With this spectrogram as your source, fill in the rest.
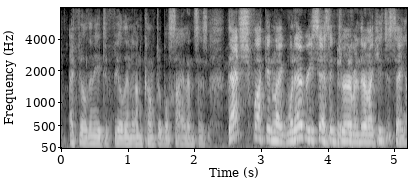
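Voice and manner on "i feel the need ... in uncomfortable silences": softer, lower, fast subtitle read; deadpan subtitle read. Retold or imitated. Reading Wolverine's subtitle, soft quick deadpan. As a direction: rattle off the translation flatly.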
